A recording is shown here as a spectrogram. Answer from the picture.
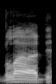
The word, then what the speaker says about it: BLUD: 3-inch die-cut vinyl sticker by Jonathan Fisher, and it's for a product spelled B-L-U-D. And I imagine that's pronounced blood, and it says drink it up.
